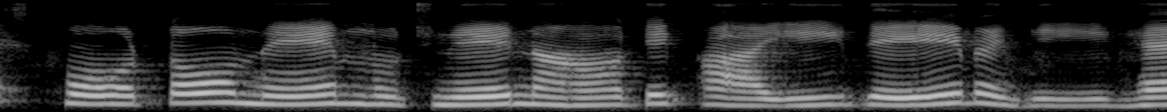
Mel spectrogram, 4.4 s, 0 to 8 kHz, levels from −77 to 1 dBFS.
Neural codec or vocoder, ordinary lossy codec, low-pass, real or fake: autoencoder, 22.05 kHz, a latent of 192 numbers a frame, VITS, trained on one speaker; none; 7.2 kHz; fake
